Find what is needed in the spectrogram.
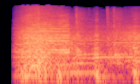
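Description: A vehicle horn sounds abruptly for just under a second, then traffic noise from a passing car carries on.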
